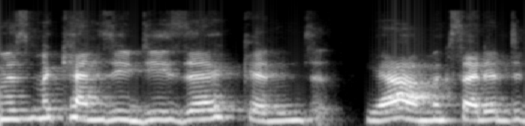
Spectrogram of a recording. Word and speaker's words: Dezieck: your last name so I'm gonna let you pronounce it that sounds fine my name is McKenzie diic and yeah I'm excited to be here thanks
